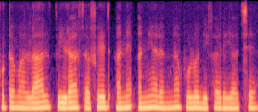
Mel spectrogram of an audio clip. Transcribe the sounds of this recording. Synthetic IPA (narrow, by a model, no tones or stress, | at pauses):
foʈomãlalpiɽasəfed̪əneənjəɾəŋɡnafʰulod̪ekʰaiɾəɦjat͡ʃʰe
